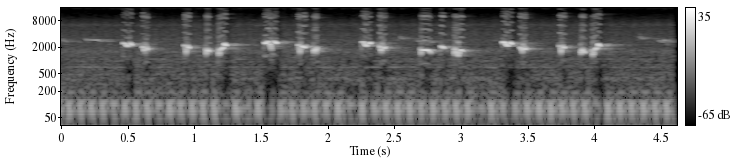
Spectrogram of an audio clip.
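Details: Yellow-vented bulbul singing at dawn in a long, rapid chattering song: short bright chirps grouped in quick clusters of two or three, sometimes with a short slurred whistle, over a steady low electrical hum.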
